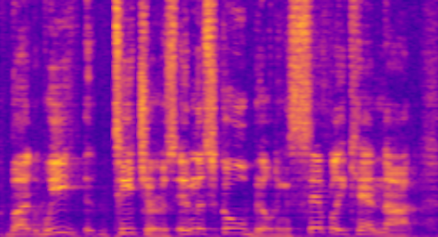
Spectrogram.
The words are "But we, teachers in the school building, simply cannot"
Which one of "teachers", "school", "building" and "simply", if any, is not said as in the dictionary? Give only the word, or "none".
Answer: none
